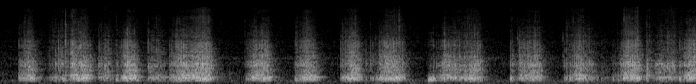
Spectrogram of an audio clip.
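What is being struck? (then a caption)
Coated canvas and leather handbag. Long red nails scratch the Monogram coated canvas and leather trim of a hollow Louis Vuitton bucket bag. Repeated raspy strokes rise and fade in short bursts with a slightly hollow, resonant tone.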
